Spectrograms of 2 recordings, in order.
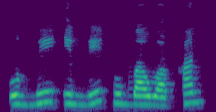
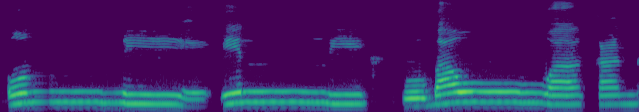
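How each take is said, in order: First: The syllables are said quickly without lengthening. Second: The syllables are held long and said slowly. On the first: The speaker calls it wrong. "jangan gini" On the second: The speaker calls it right. "Harus ditahan"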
